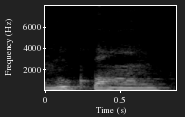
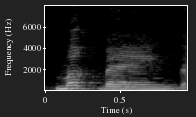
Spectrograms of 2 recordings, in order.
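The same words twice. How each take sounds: First: Mukbang with "muk" like "book"; mukbang pronunciation. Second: Mukbang with "muk" like "much"; mukbang pronunciation. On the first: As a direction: say mukbang as "mook-bang". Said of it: "I know people say mukbang". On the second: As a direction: say mukbang as "muck-bang". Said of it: "I've heard it said different ways". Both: Shown as a demonstration.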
